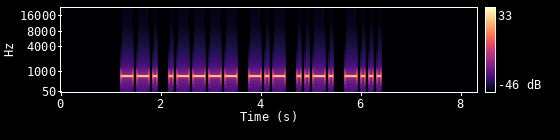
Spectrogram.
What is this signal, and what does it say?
Morse code, heard as a keyed tone, about 15 wpm, 700 Hz. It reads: G1KFB
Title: DXCC-100 Call Signs - 5 Characters - 15wpm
